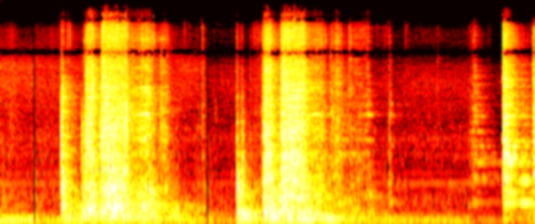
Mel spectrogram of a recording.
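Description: Socket wrench loosening gas tank bolts on a vehicle raised on a lift in a garage, with bursts of close ratcheting and scraping separated by short pauses.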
